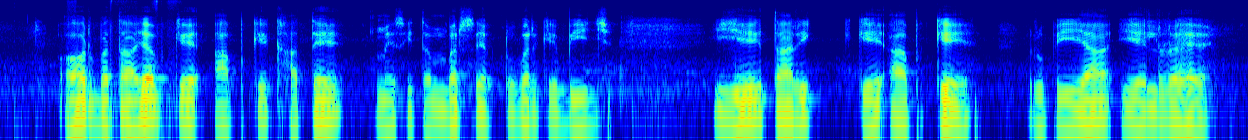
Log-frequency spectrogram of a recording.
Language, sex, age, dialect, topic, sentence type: Maithili, male, 36-40, Angika, banking, question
